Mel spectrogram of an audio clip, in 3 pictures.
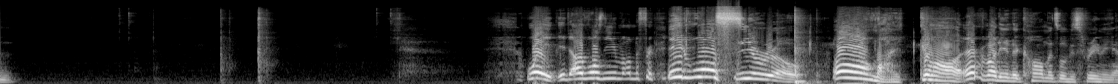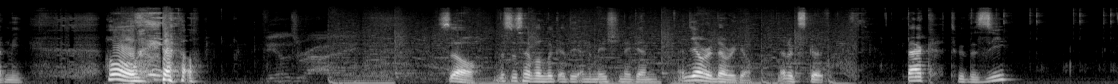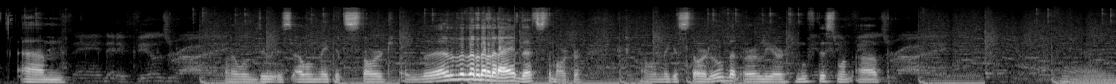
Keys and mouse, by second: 1.4-3.5 drag, 3.9-5.6 drag, 6.2 Right, 13.9 alt+a, 19.9 alt+a, 21.1-22.1 drag, 23.0 alt+a, 23.2 middle click, 25.0 b, 25.6 b, 26.0 shift+d, 27.0 click, 27.8 b, 28.6 shift+d, 30.0 g, 33.0 g.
